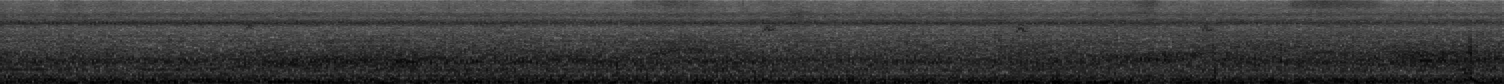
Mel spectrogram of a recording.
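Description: Outdoor farm ambience: a steady low rumble of wind on the microphone under a constant high-pitched insect drone, with a few faint ticks.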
